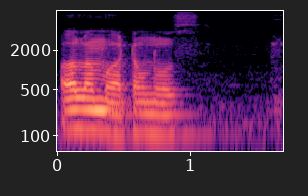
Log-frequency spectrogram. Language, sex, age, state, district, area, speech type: Nepali, male, 18-30, West Bengal, Darjeeling, rural, read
